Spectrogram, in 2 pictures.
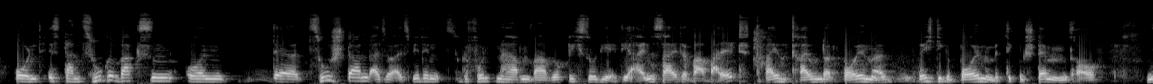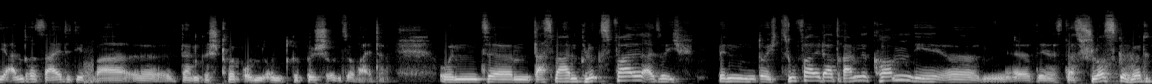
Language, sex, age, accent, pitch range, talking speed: German, male, 40-59, German, 115-145 Hz, 165 wpm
